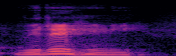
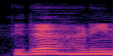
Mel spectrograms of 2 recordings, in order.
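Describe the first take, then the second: First: Said in the usual way. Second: विरहिणी with a after h; mispronunciation. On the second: Shown as a demonstration. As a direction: say vira-ha-ṇi for विरहिणी. (विरहिणी को विरहणी बोलें) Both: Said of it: "नहीं".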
